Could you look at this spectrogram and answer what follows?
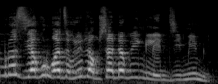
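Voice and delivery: loud, furious, hurt; angry shouting. Acted. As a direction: shout your hurt at her. Daughter rages at mother, pastor car.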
